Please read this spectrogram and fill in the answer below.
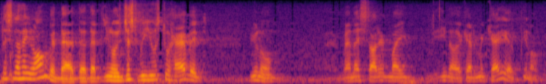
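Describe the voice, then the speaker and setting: A man at a medium pitch with lively intonation, talking at a fairly quick pace broken by long, frequent pauses, amid noticeable background noise and audible room echo. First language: not English. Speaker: journal editor, professor. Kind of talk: panel discussion. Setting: conference stage with audience. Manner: halting, many fillers.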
